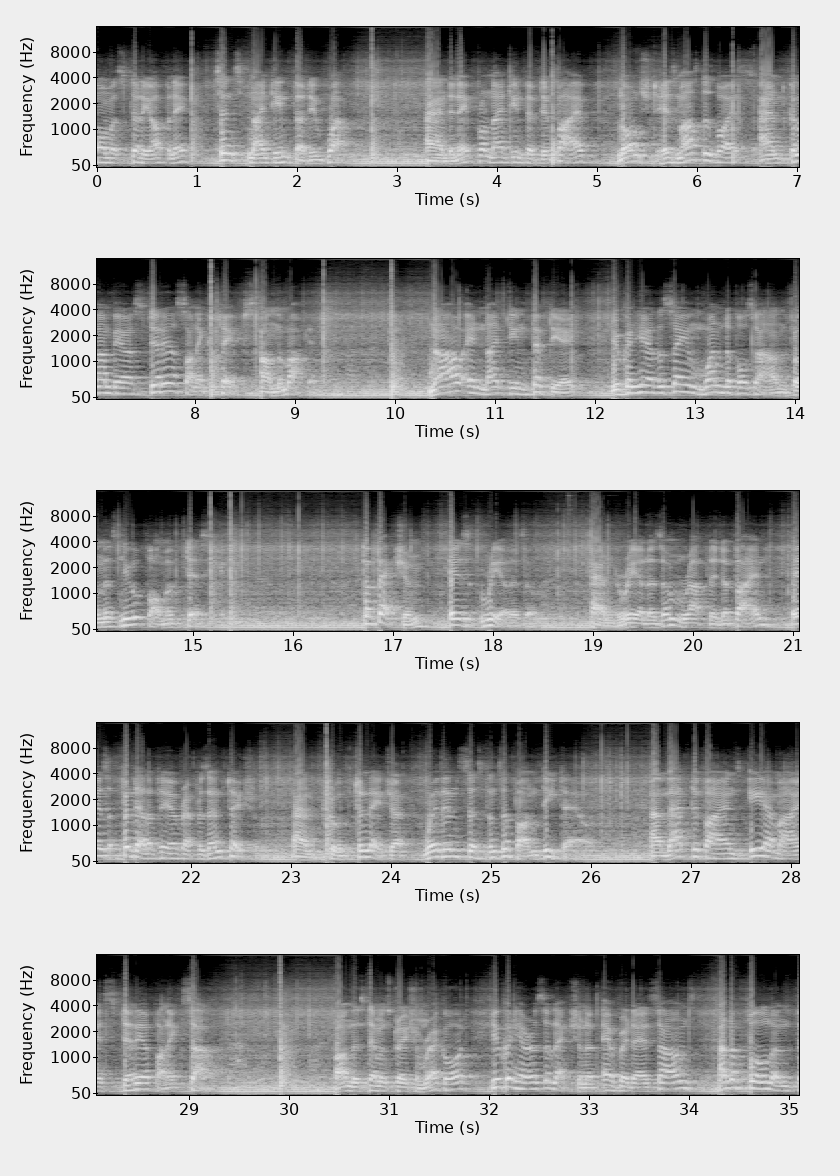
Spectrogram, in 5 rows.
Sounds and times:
Male speech, man speaking: 0.0 - 2.6, 3.3 - 9.3, 10.3 - 15.3, 16.7 - 26.0, 26.6 - 29.5, 30.4 - 35.1.

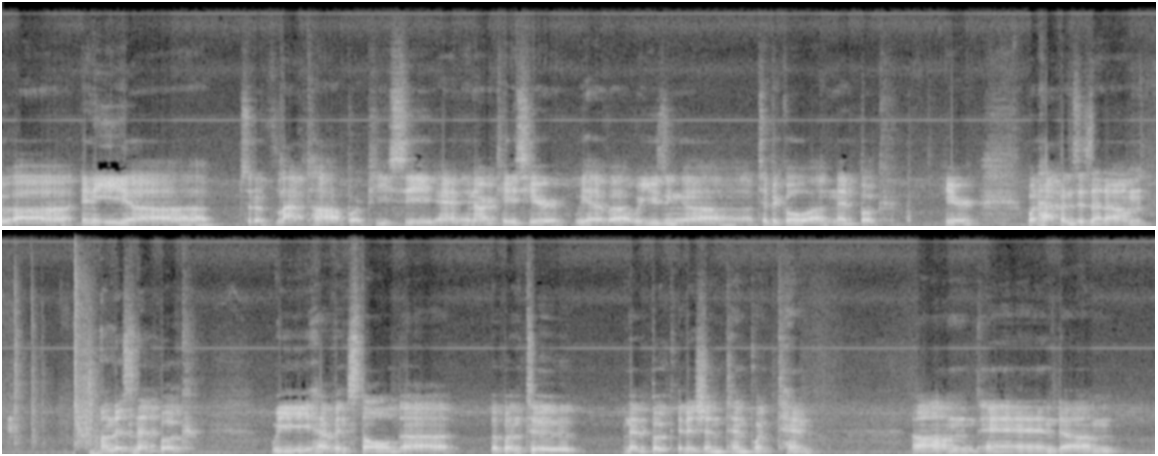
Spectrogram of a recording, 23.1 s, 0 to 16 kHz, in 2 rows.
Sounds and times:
Speech: 0.0 - 11.6, 12.3 - 13.6, 14.2 - 19.8, 20.6 - 22.8.

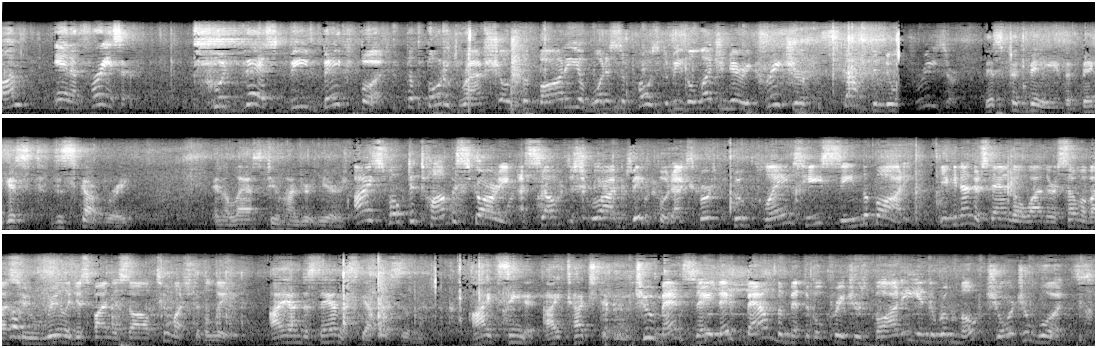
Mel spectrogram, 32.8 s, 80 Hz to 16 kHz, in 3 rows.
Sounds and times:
Speech: 2.0 - 12.2, 13.0 - 32.7.

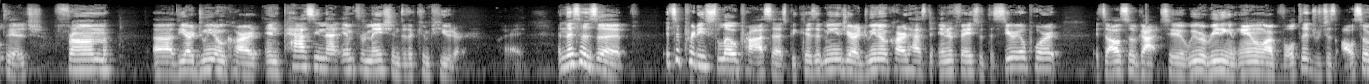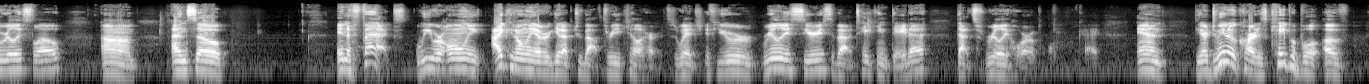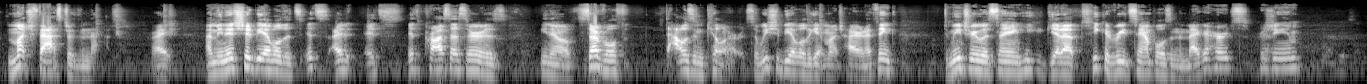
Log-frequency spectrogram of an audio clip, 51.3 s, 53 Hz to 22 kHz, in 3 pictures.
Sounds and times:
Speech: 0.0 - 20.0, 21.3 - 45.4, 46.0 - 51.0.

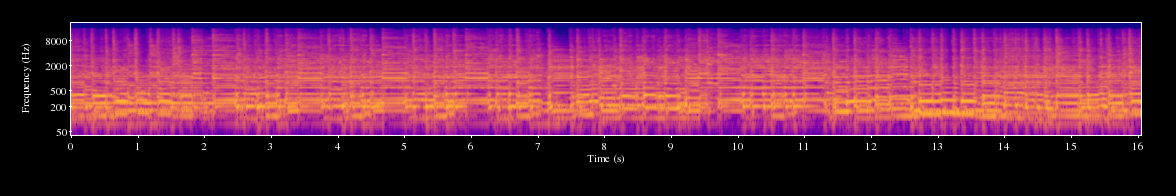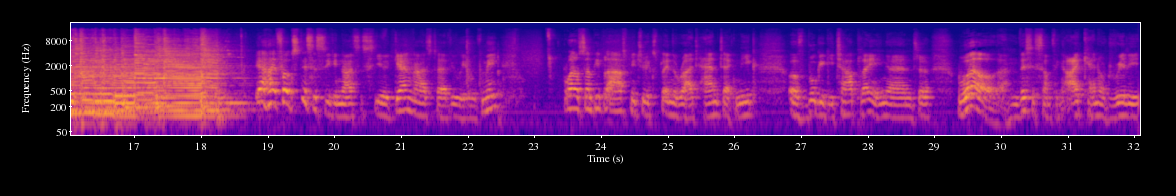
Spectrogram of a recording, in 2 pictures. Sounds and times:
Strum: 0.0 - 18.9
Acoustic guitar: 0.0 - 19.0
Speech: 18.8 - 22.6, 23.2 - 32.0.

